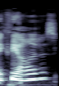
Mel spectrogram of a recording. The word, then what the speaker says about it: ichthyologist: So the goblin shark was named by an ichthyologist. I hope I'm pronouncing that correctly. You got it, ichthyologist?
